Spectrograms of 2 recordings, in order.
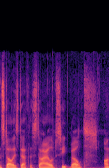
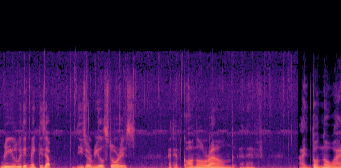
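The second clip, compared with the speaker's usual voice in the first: put-on French accent, faster. Podcast host opening spooky theme park stories, in a put-on French accent. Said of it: "now I'm just doing a French accent".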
